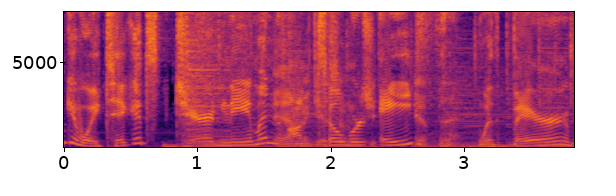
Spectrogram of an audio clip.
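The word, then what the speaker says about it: Baxar: Jared Neiman, Yeah, I'm gonna give October some- 8th with Bear, B-A-X-A-R is how it's spelled, but it's pronounced Bear.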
